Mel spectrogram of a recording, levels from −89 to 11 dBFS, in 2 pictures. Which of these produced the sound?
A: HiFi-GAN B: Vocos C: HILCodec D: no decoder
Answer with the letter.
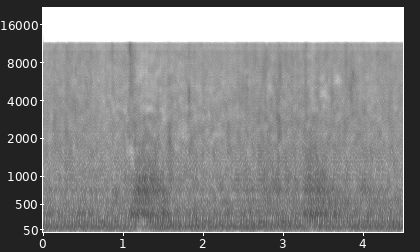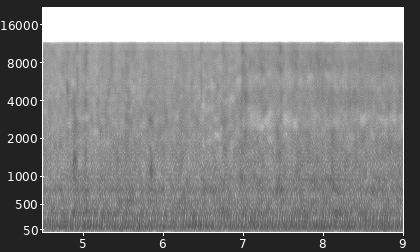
B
